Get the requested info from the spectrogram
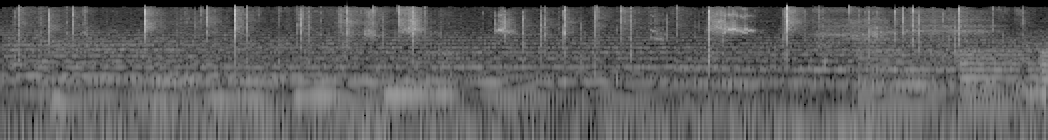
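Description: Slow, soft piano music with held notes, overlaid with many small, crisp clicks and taps scattered irregularly through it.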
